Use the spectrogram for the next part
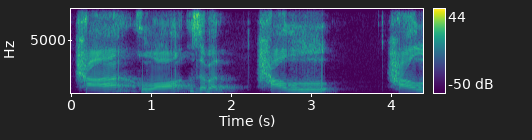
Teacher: ٹھیک ہے، اب یہاں پر کیونکہ وا کے اوپر شد ہے، اس لیے جب ہجے کریں گے ہا کو وا کے ساتھ ملائیں گے تو وا کے اوپر تھوڑا سا زور دے کے پڑھیں گے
